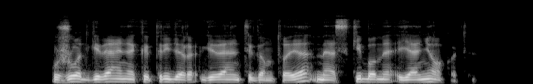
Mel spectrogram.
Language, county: Lithuanian, Utena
